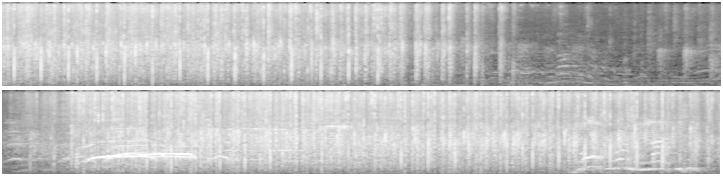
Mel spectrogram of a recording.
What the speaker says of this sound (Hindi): महिला शक्ति के लिए जोरदार तालियां होनी चाहिए, जोरदार तालियां।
